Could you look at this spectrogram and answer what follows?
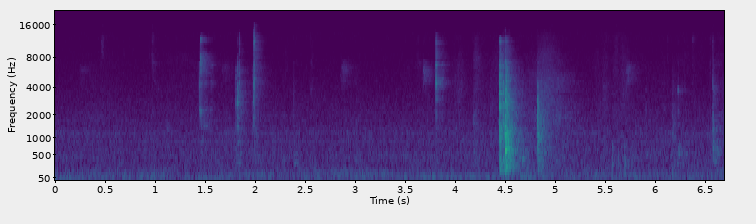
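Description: Scattered sharp clicks and knocks of a hand tool and the parts of a small bench metal lathe being handled and adjusted, with the lathe not running. The loudest knock comes about four and a half seconds in, with a smaller one just after.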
